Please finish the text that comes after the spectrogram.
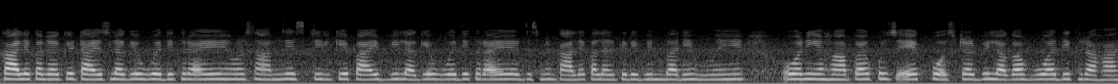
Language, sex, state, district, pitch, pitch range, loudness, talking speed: Kumaoni, female, Uttarakhand, Uttarkashi, 240 Hz, 235-245 Hz, -22 LUFS, 210 wpm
